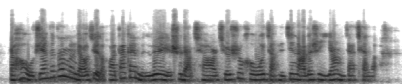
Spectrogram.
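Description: A woman speaks at medium pitch with ordinary pitch variation and a somewhat breathy voice. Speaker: podcast co-host, PhD student. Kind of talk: casual chat.

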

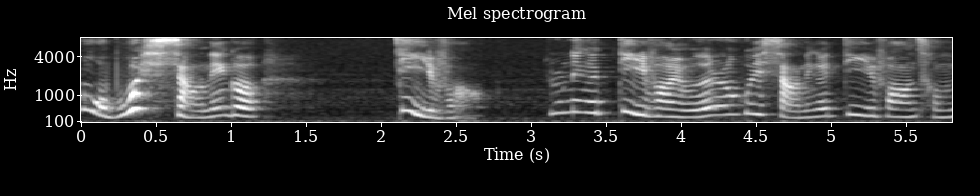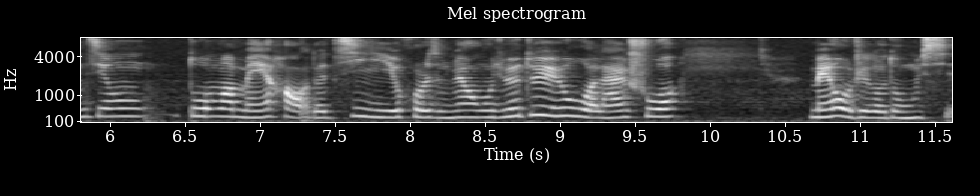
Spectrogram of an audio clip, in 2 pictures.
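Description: With a slight northeastern Chinese accent, a woman talks at a moderate pace in a high pitch, her pitch varying in an ordinary way. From Heilongjiang, northeast China (county near Harbin). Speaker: podcast host. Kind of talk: casual monologue. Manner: relaxed, meandering.

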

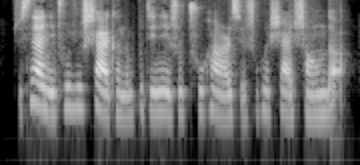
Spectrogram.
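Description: The clip carries a plain, everyday voice, its pitch varying in an ordinary way. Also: woman. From Jiaxing, Zhejiang, China. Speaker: podcast co-host. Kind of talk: casual chat. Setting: hotel room.

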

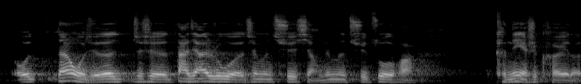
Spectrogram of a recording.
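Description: Talking at a fairly quick pace, a man with a dark, mellow tone uses medium pitch and ordinary pitch variation. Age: 20s. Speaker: travel vlogger and street dancer. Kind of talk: casual interview chat.

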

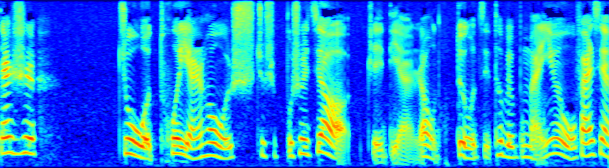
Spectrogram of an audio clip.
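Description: A woman with a fairly high, dark, mellow voice speaks at a moderate pace with lively intonation, big swings in loudness and long, frequent pauses. The sound is dry and close, with no echo. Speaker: solo podcaster. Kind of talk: casual chat. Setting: lying in bed at home.

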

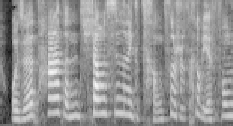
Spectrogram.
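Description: A woman speaks at a high pitch with very wide pitch swings and a bright, sharp tone. The recording is very clean, with a silent background. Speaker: podcast host. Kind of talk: casual chat.

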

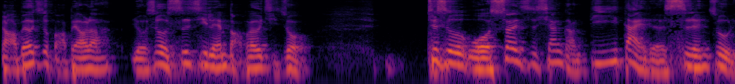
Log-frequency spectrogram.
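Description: In a very clean recording with a silent background, a man with a dark, mellow, somewhat breathy tone talks at a moderate pace and medium pitch, using lively intonation. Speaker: film director. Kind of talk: book talk with anecdotes. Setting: bookstore event with live audience.

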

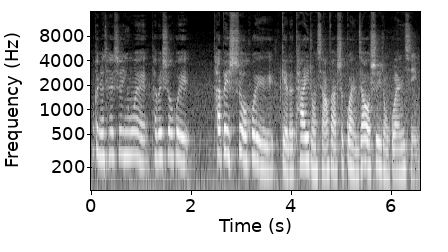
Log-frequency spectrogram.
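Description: Here is a normal speaking voice with lively intonation. Its pace is moderate. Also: woman, fairly high pitch for a woman. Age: 20s. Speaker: podcast co-host. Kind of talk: casual chat.

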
